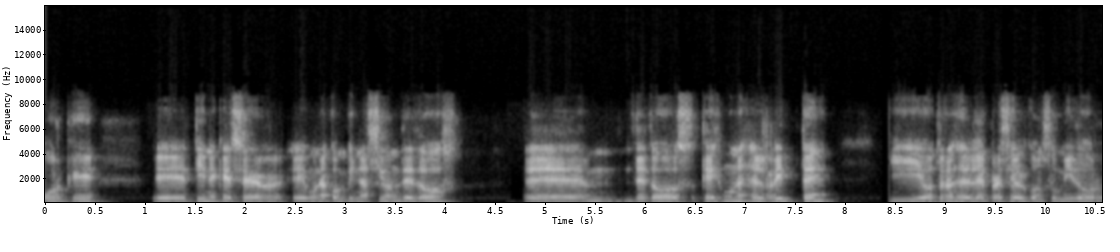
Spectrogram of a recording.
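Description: Someone speaks at a very slow pace in a Rioplatense accent. The background is quiet. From Argentina, Buenos Aires province. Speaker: justice of the peace court clerk. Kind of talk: audience question. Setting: video call. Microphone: video call.

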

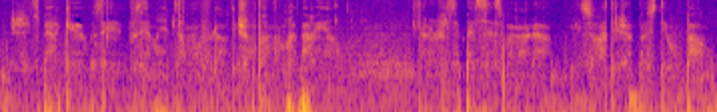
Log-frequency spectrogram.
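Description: A woman is whispering. Her loudness swings widely from moment to moment. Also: moderate pace. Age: 20s. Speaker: ASMR creator. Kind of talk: ASMR personal attention. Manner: whispered, soft-spoken. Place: home room. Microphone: studio mic.

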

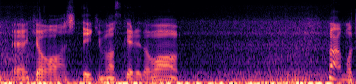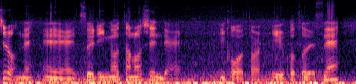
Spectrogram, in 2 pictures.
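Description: Noticeable background noise sits under a man's voice, which sounds dry with no echo. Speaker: motovlogger rider. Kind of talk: casual vlog chat. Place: motorbike. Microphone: helmet.

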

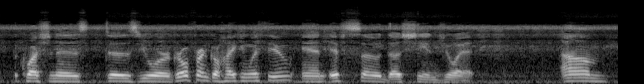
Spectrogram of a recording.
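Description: A man's fairly slow speech with ordinary pitch variation over noticeable background noise. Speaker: backpacker vlogger. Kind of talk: casual vlog chat, Q&A answers. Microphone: phone near.

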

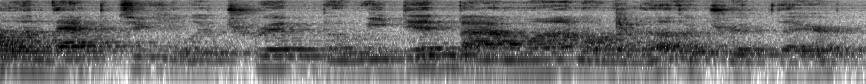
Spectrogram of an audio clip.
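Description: In a room with strong echo and light background noise, a man speaks high-pitched at a moderate pace with ordinary pitch variation. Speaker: preacher. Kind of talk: sermon. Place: church.

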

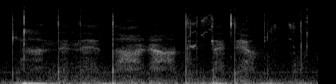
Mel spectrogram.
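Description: A soft-spoken woman talks against loud background noise. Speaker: ASMR creator. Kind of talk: soft ASMR talk to viewer. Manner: soft, hushed ASMR murmur. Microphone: studio mic.

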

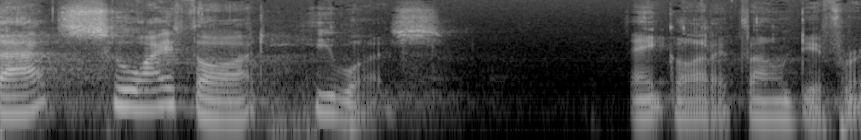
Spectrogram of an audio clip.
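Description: A woman speaks at a very slow pace with vocal fry. Her pitch swings very widely. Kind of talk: personal testimony talk. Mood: warm reminiscing. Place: church. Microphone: handheld.

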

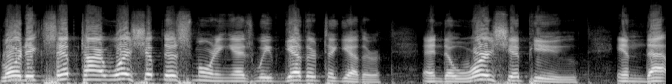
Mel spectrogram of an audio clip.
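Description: A man's fairly slow speech comes through with a quiet background behind it. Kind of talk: sermon and prayer. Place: church.

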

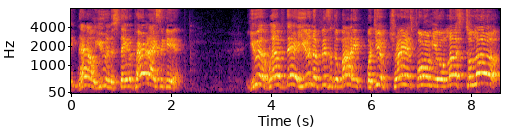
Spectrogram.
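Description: The voice is raised and projected, with ordinary pitch variation at a moderate pace. Audible room echo fills the space against a quiet background. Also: man, extremely high pitch for a man. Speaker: preacher. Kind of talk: Friday sermon (khutbah). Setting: mosque during Friday prayer. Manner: animated, conversational preaching with rhetorical questions; earnest, exhortative. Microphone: camera far.

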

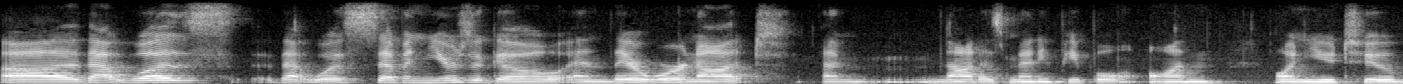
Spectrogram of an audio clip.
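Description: A woman's fairly low voice at a very slow pace, quiet background. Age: 50s. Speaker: health and fitness YouTuber, former college instructor; fitness YouTuber, former college instructor. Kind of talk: interview. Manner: halting, frequent fillers and repetitions. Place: home room. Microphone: video call.

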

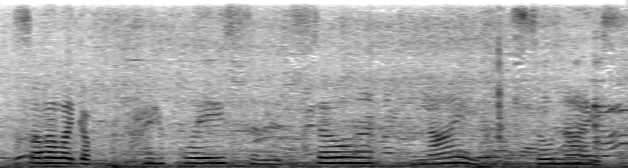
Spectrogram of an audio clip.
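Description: Very slow speech over clear music in the background. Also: woman. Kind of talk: casual vlog narration. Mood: relaxed, pleased. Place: street. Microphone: phone near.

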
